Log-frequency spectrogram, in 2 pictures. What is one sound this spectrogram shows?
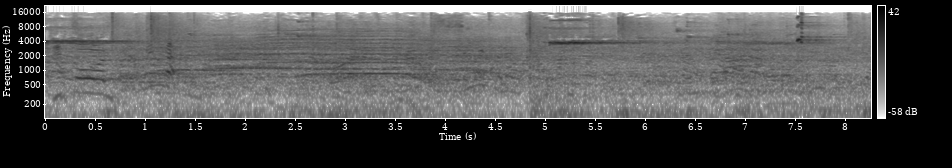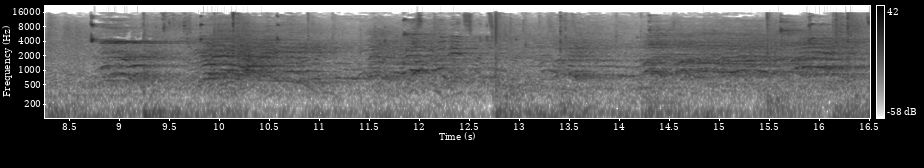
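Young women's voices call out and cheer in a large echoing gym.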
